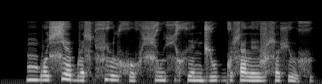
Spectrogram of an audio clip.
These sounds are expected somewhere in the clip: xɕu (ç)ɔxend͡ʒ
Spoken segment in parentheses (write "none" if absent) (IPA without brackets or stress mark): ç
